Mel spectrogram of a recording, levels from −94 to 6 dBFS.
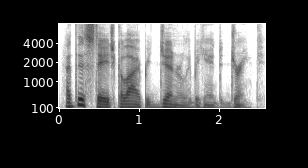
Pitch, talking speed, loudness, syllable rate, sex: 100 Hz, 185 wpm, -20 LUFS, 6.4 syllables/s, male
